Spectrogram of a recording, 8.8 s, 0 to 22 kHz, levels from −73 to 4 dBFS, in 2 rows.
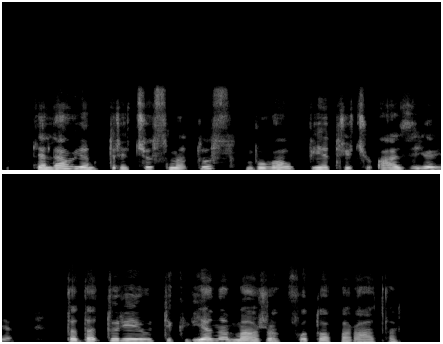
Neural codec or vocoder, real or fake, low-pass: vocoder, 44.1 kHz, 128 mel bands, Pupu-Vocoder; fake; 10.8 kHz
